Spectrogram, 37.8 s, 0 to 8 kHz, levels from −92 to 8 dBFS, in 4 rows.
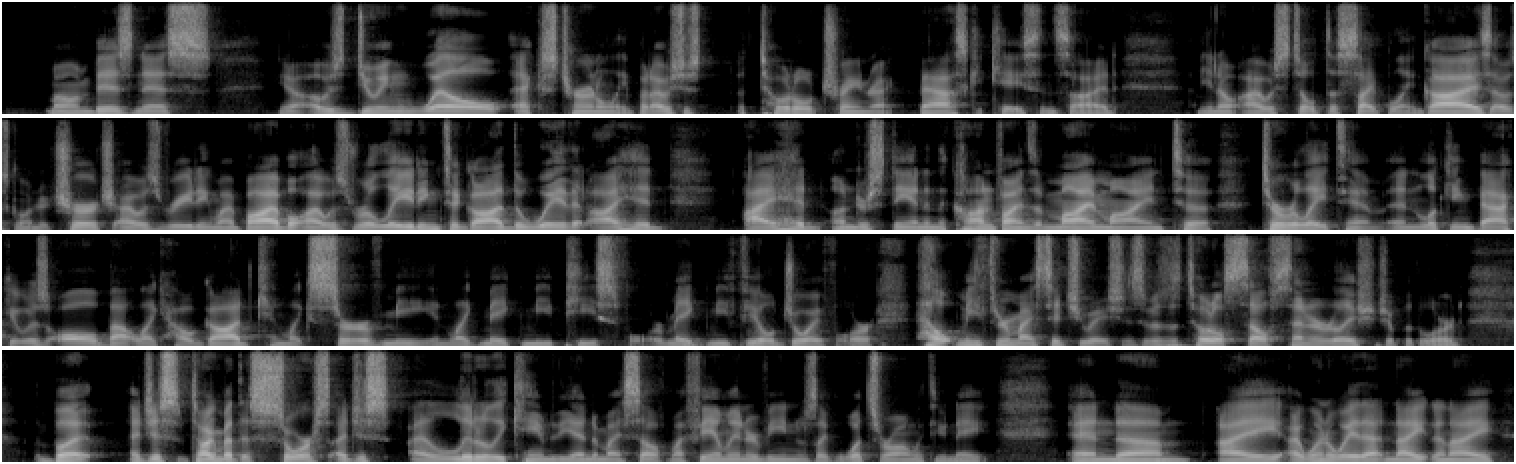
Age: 20-39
